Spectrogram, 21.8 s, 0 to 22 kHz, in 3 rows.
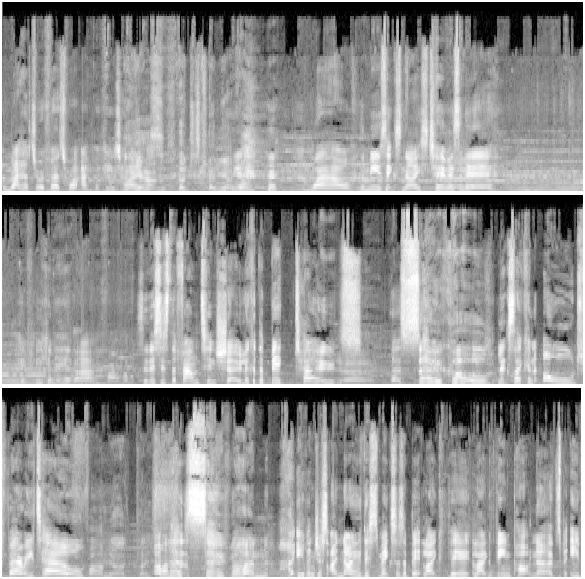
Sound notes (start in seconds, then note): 2.8 chuckling; 6.8 enchanting music continues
